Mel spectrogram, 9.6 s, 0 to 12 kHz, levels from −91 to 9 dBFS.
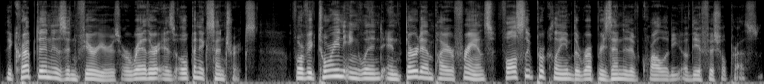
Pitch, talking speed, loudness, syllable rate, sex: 155 Hz, 170 wpm, -19 LUFS, 5.8 syllables/s, male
